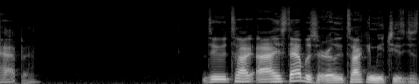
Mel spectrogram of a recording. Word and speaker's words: Takemichi: Takemichi.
